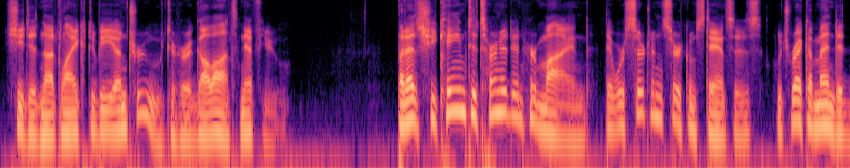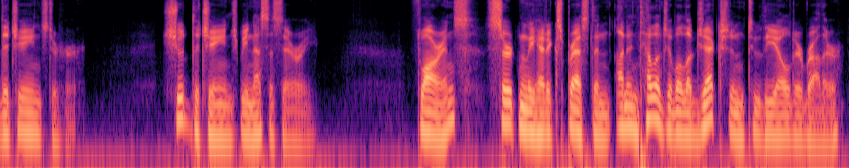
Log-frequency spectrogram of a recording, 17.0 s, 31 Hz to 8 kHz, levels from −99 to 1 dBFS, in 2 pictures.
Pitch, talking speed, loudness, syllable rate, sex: 105 Hz, 160 wpm, -20 LUFS, 5.7 syllables/s, male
